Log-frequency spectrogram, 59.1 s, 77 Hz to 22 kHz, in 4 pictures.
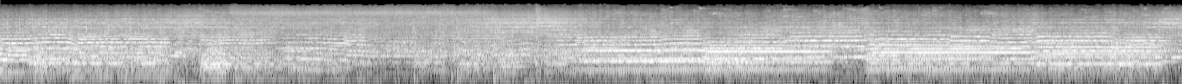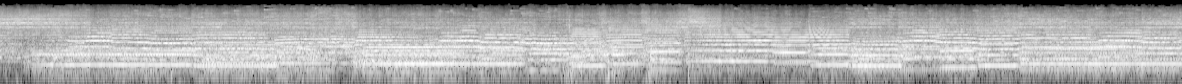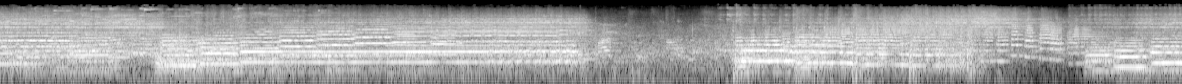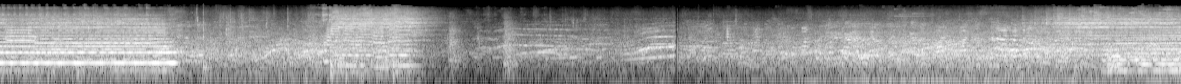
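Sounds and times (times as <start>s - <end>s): brass band sustained chords: 0.0s - 37.2s, 38.6s - 46.8s, 48.2s - 49.9s, 54.4s - 59.0s.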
